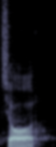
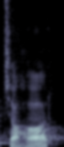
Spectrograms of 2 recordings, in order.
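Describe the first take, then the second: First: The word is one short syllable without the h. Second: The word has two syllables with a middle h. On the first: This is the everyday spoken form. "बोलचाल में कहते हैं चौर" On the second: This is the written, formal form. "जो written word है चार के लिए वो है पर्शियन में चौहोर"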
